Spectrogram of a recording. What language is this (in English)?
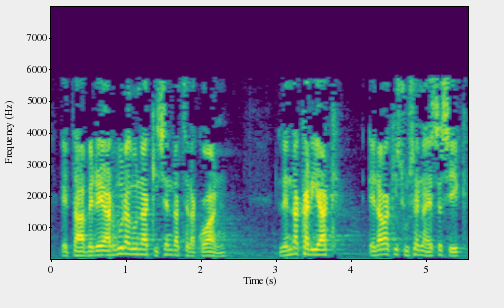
Basque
